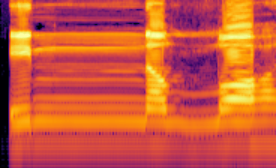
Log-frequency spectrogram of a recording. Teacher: ان اللہ، نون مشدد پہ غنہ ہے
